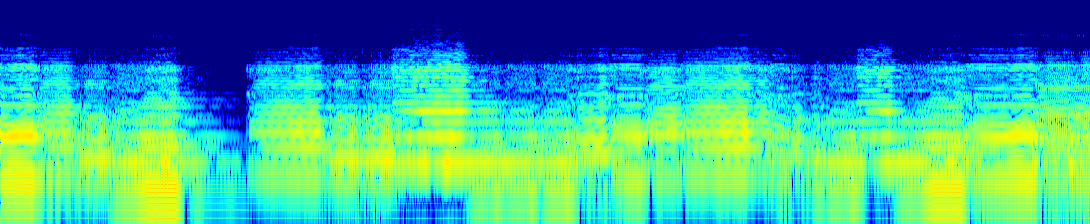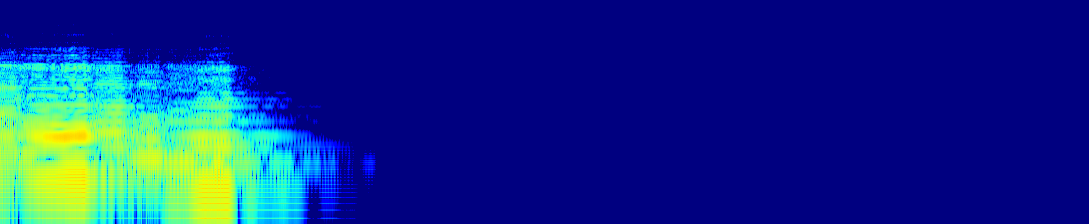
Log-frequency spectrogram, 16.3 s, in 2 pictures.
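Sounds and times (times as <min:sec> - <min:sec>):
mandolin and cello duet: 0:00.0 - 0:01.4, 0:02.4 - 0:10.0.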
